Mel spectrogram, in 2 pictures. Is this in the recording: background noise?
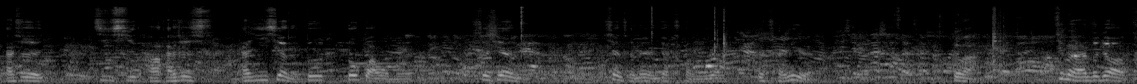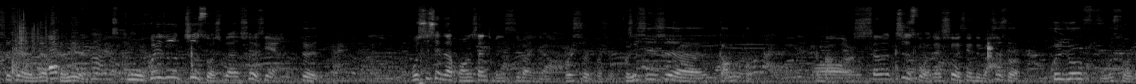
yes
